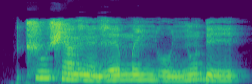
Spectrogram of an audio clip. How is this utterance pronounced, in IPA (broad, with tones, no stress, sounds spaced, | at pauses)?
t͡ʃ u˦ ʃ ã˧ ɣ ɛ̃˨ ɣ ɛ˧ m ɛ̃˧ ɲ oː˨ ɲ ũ˧ ɗ e˧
